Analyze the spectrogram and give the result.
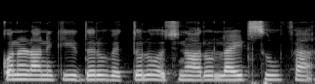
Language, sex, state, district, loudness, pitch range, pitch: Telugu, female, Andhra Pradesh, Sri Satya Sai, -15 LUFS, 205-220 Hz, 215 Hz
